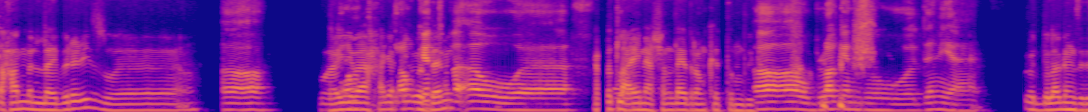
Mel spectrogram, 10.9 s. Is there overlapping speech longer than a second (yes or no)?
yes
